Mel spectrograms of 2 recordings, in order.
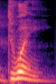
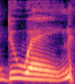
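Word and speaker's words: Duane: know why but it's always spelled like d-u-a-n-e and they say Dwayne like it's like it's yeah Dwayne we say we say we say do Wayne it's like two syllables when we say b-a-w-a-s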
